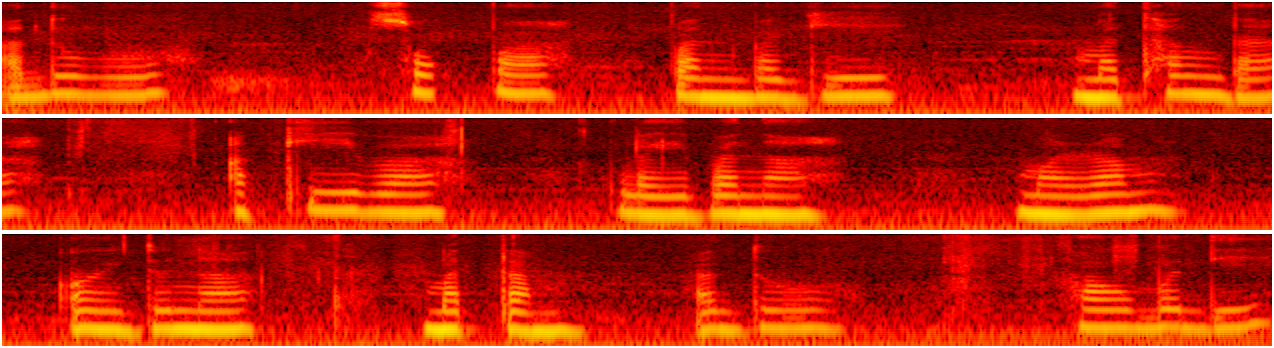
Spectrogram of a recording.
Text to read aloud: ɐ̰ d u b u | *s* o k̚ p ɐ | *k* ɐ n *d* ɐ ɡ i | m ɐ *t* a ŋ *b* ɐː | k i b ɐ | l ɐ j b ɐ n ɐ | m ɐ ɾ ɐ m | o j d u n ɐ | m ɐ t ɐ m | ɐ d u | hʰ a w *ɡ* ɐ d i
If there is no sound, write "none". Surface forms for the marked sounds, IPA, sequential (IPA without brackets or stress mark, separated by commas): s, p, b, tʰ, d, b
